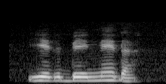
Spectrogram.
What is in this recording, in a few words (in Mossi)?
"yel-be-neda", moore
